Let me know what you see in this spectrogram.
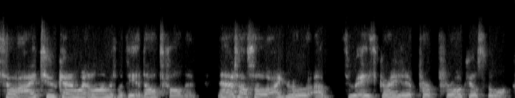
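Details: Lifelong stuttering, present since childhood, in an adult woman who has been involved with a stuttering association for about a year.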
